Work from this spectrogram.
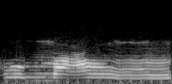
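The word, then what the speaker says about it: هم: Ya, Allazina hum, Bapak, masih terdengar memantul. Allazina hum'an. Hum'an. Seharusnya tidak ada pantulan. Hum'an. Hum'an. Ya, silakan Bapak diulangi. Alladzina hum an salatihim sahun.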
